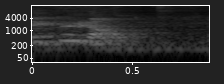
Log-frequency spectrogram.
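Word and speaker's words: Ecuador: इक्वेडोर जो कंट्री है इक्वेटर के, मतलब इसके जो, मतलब अगर आप इक्वेटर रखोगे तो सेम आप प्रोनाउंसिएट करोगे इक्वेडोर।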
